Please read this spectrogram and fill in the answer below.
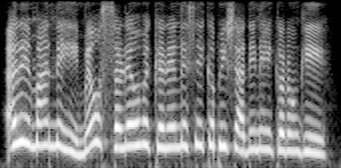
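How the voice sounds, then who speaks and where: A woman plays a stubborn young cartoon college girl with a high-pitched voice. She is whiny and quick to argue. The recording is dry and slightly dull. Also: darkish tone, no room sound. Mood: defiant. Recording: dull, lo-fi audio.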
